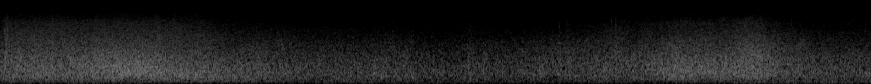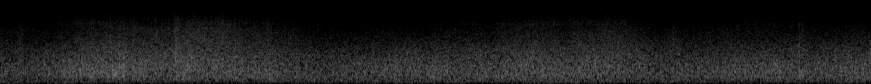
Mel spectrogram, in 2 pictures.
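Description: Ocean surf washing onto a rocky shore, the noise swelling and falling back in slow waves every few seconds.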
